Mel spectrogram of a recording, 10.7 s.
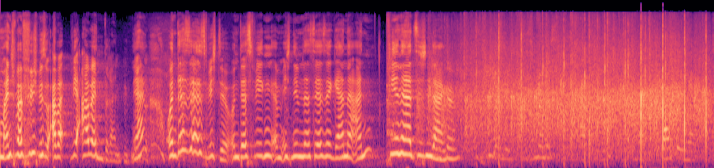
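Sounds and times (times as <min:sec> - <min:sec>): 
speech: 0:00.0 - 0:07.2
crowd applauding: 0:06.3 - 0:10.7.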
